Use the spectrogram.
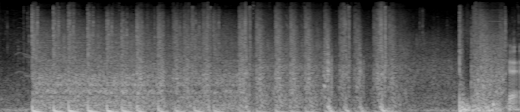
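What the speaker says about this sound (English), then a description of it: "They can shoot while having their gadgets out." Rapid gunfire in a video game comes as dense bursts of repeated shots. It is loud and continuous, eases briefly near the end, then resumes, with no talking over it.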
